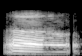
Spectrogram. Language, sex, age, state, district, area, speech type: Tamil, male, 45-60, Tamil Nadu, Sivaganga, rural, conversation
